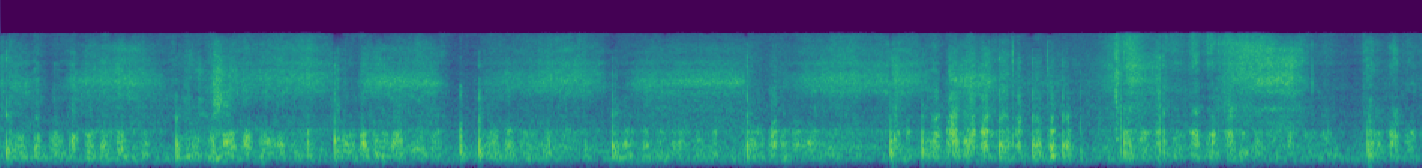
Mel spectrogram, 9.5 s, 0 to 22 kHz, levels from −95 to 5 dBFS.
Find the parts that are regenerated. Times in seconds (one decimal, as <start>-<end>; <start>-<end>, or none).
0.0-4.5; 5.2-6.7; 7.7-9.5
